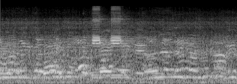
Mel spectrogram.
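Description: Crowd of men talking and shouting over one another in loud, raised voices, with two brief high-pitched squeaks about a second in.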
